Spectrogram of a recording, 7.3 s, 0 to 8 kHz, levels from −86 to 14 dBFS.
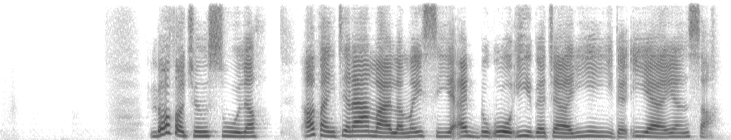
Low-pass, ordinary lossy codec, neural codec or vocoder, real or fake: none; none; codec, 16 kHz, 0.5 kbps, FunCodec, trained on Chinese and English, 25 frames a second; fake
